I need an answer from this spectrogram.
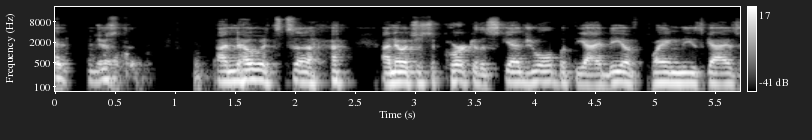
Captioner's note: laughs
